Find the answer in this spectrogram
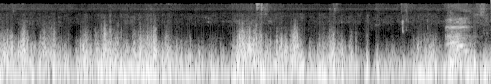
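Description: Wind buffeting a phone microphone outdoors: a loud, uneven low rumble.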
